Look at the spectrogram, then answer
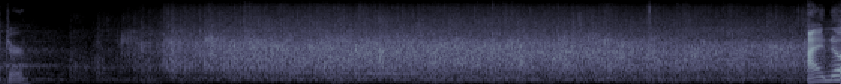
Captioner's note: crowd applause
